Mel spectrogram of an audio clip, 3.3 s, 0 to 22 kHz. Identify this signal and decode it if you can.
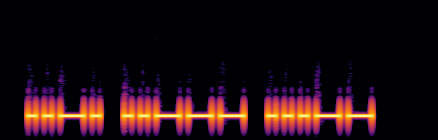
Morse code, heard as a keyed tone, about 20 wpm, 700 Hz. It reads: F23
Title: Three Letter-Number Combinations - 20wpm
